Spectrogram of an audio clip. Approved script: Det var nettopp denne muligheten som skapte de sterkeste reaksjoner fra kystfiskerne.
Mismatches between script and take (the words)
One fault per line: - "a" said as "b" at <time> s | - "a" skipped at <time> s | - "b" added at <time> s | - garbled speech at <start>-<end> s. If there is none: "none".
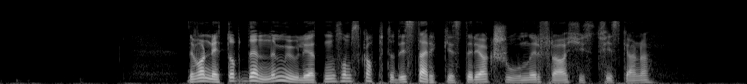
none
